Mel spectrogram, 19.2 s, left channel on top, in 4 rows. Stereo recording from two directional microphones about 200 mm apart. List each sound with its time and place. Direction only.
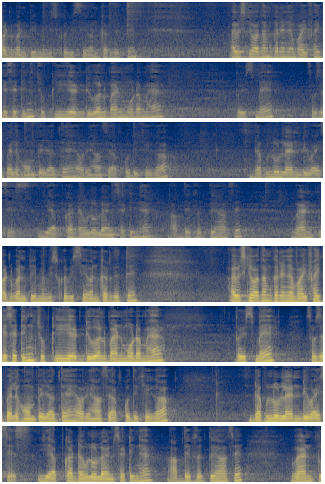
0.8 s a man's voice: 45° right (ahead or behind)
3.3 s a man's voice: 45° right (ahead or behind)
8.3 s a man's voice: 50° right (ahead or behind)
13.4 s a man's voice: 50° right (ahead or behind)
